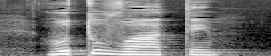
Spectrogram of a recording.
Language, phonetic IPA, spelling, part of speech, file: Ukrainian, [ɦɔtʊˈʋate], готувати, verb, Uk-готувати.ogg
- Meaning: 1. to prepare, to ready, make ready 2. to prepare, to make, to cook (make food ready for consumption) 3. to train (somebody)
